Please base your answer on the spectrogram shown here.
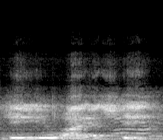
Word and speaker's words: Guist: And the guy's name was G-U-I-S-T. They pronounced it Guist.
